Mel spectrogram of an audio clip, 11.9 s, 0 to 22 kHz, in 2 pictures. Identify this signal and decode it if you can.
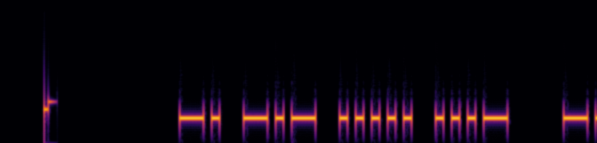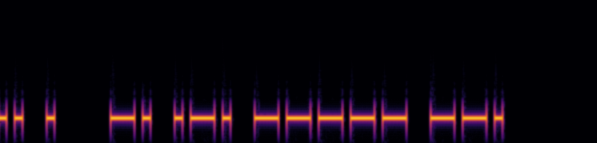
Morse code, heard as a keyed tone, about 16 wpm, 700 Hz. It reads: NK5V DE NR0G
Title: USA Callsign DE Callsign - 4 Characters - 15wpm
